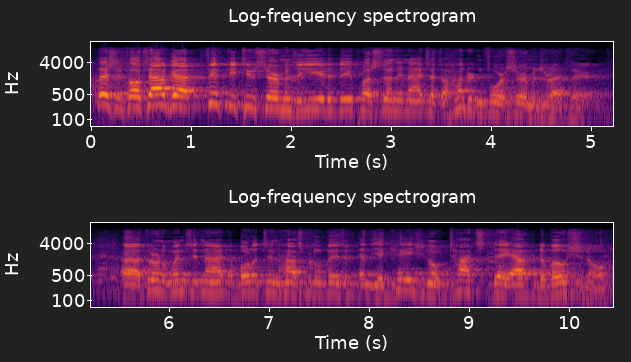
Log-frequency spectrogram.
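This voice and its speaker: High-pitched blustering preacher played by a man, echoey hall. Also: brisk, fairly bright tone, lightly acted. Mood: grumbling. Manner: emphatic pulpit delivery, swinging from muttered asides to hollering. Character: blustering, indignant old-fashioned revival preacher, male. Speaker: comic preacher on a variety stage show. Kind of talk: comic mock sermon to a live audience. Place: large indoor theatre stage before an audience. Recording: echoey hall, live stage, audience noise.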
